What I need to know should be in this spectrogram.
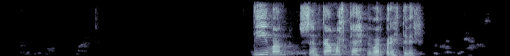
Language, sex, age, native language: Icelandic, female, 40-49, Icelandic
